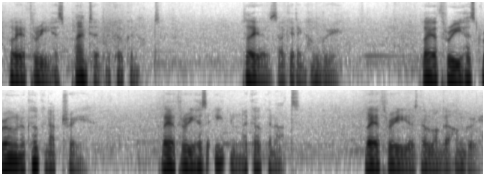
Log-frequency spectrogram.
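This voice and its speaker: Deep-voiced man narrating, documentary style. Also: a little hiss or hum. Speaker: narrator reading game lore.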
